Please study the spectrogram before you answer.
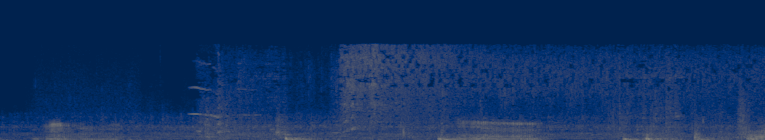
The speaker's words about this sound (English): She closes the floral shower curtain on him. He hesitates, then turns on the water.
